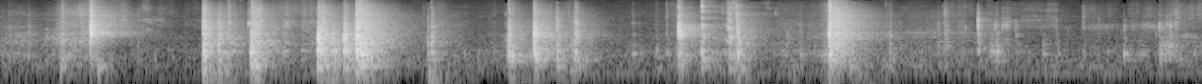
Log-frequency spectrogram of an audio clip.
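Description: A plastic scoring board being brought out and set down on a countertop, with a string of knocks and clatters over the first four seconds or so as it is handled into place.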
